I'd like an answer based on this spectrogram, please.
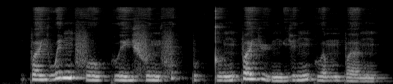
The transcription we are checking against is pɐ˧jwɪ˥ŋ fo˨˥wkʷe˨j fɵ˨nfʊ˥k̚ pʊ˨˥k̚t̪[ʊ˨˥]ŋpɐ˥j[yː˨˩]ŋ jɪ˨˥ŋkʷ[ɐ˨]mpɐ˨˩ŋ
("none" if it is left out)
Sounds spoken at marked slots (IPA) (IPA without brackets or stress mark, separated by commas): ʊ˨˥, yː˨˩, ɐ˨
